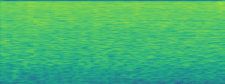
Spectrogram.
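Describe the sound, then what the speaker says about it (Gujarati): Heavy rain pours down in Modasa, a steady, dense hiss of falling water that stays even and close throughout, with no voices. "દિવસે વરસાદ આવ્યો એટલે બહુ ઠંડક સારી એવી થશે."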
